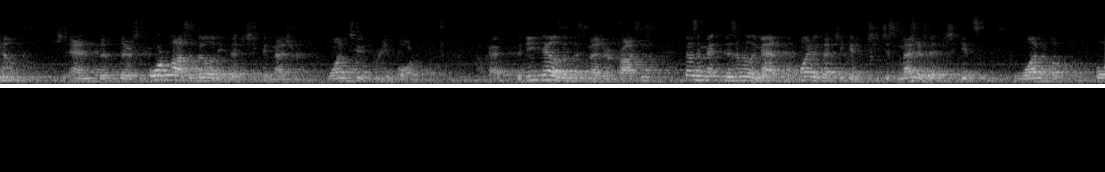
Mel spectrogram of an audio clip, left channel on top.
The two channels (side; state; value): right; silent; digital silence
